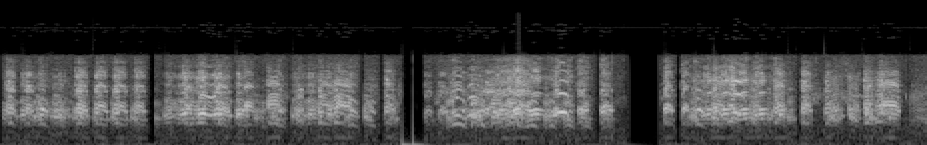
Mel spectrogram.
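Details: Domestic goose calls: loud, nasal honks pile up in steady bursts, several birds overlapping, with short silent gaps near the middle and toward the end.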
